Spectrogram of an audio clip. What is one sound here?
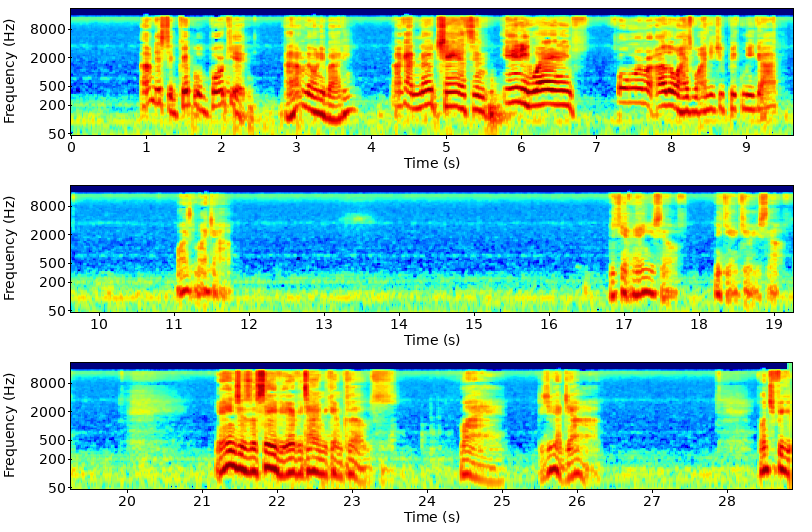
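A middle-aged man speaks close to a microphone, with animation and long pauses.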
